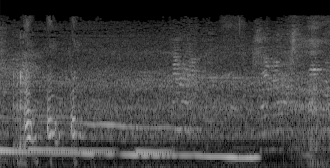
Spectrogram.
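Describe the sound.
A voice imitates a wolf howl: one long, drawn-out tone that holds steady and then slides lower in pitch before breaking off, fairly loud against faint background sound.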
